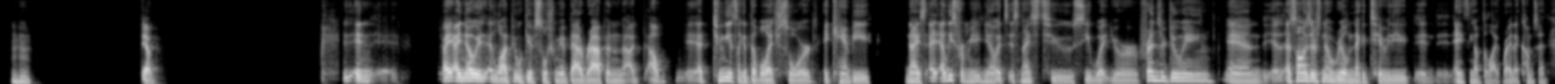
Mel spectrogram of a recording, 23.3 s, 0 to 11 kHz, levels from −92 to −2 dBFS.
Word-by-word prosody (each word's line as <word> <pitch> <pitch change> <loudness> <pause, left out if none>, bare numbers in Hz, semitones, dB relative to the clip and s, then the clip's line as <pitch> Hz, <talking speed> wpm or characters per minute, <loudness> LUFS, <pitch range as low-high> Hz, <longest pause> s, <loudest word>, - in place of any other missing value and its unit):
Mhm. 110 -5 -3 1.6
Yep. - - +3 2.7
Eh, 140 - -2
and, 130 0 +1
eh - - -17 0.3
eh, - - -21 0.7
I 145 +2 +8
I - - +11
know 140 0 +9
a 135 +1 +4
lot 120 -1 +3
of 115 - -2
people 125 -2 0
give 115 -3 0
social 110 +4 -2
media 105 -1 -1
bad 100 0 +2
rap, 95 +3 +4
and 100 -2 -3
I'd 105 0 -5 0.2
I'll, 115 -1 -3 0.3
eh 125 0 -3
eh, - - -1 0.2
to 145 - 0
me, 155 +1 +5
it's 140 -1 +2
like 115 - -1
a - - +2
double 105 -2 +1
edged 95 0 0
sword. 105 +2 -3
It 115 0 -4
can 105 -4 -3
be 105 -3 -3 0.5
nice. 115 -3 +1
At 150 +1 +1
at 150 +1 +2
least 185 +2 +3
for 140 - -1
me, 120 +2 -3
you 115 -1 -5
know, 110 +1 -2
it 120 0 -2
it's 125 0 -7
nice 120 -1 -3
to 105 -3 -6
see 110 +1 -3
what 100 0 -4
your 100 -2 -6
friends 170 +1 +3
are 160 - +2
doing 135 -3 -1 0.2
and, 105 -2 -3
eh, 125 +3 -8
as 125 0 +1
long 150 0 +7
as 140 - +4
there's 130 -4 +3
no 130 -2 +2
real 115 -1 +3
negativity 100 -1 -3
in, 105 -2 -12
eh, 105 - -19
anything 105 -4 -4
of 95 0 -6
the - - -10
like, 90 0 -8
right, 95 -1 -5
that 95 -1 -8
comes 95 -1 -9
in. 90 0 -11
110 Hz, 185 wpm, -24 LUFS, 100-125 Hz, 2.7 s, I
